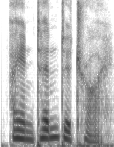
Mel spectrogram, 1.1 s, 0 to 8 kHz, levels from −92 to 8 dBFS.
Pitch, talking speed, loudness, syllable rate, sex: 165 Hz, 210 wpm, -18 LUFS, 5.8 syllables/s, female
